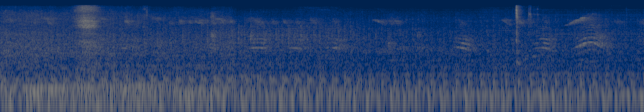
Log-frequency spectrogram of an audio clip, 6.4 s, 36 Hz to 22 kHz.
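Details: Honda CBR 150R that died completely, a 5-day-old battery again weak with an internal short, now started and running: even, quick low putter about four beats a second with birds in background; running cleanly and healthy.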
